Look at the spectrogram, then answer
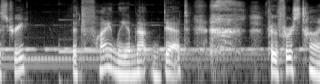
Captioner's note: laughs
